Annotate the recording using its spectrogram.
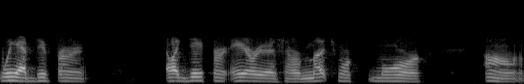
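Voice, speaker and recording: The speaker talks at a fairly slow pace. There is a strong Southern US accent. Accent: strong Southern US drawl. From US South. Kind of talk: casual chat. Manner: laid back.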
